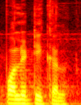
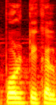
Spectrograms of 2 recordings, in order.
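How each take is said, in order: First: पॉलिटिकल said carefully in four syllables, "po-li-ti-kal", with the i after l kept; correct pronunciation. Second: पॉलिटिकल said the wrong way, as "pol-ti-kal" with the middle i swallowed; common wrong pronunciation. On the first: Teacher giving students the correct model after spelling it out. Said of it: "P O L I T I C A L". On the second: Teacher showing students the wrong way people say it. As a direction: demonstrate the common mistake: पॉलिटिकल squeezed into three syllables, "pol-ti-kal". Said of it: "इसको तो बहुत गलत बोलते हैं". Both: Shown as a demonstration.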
